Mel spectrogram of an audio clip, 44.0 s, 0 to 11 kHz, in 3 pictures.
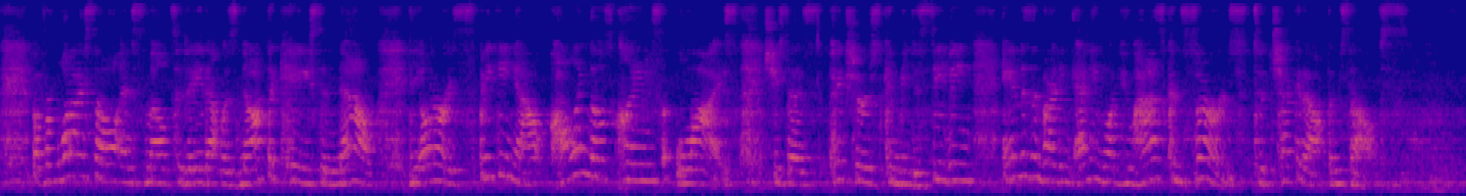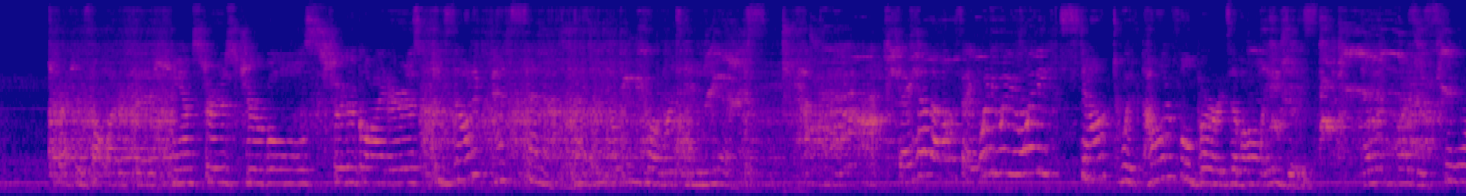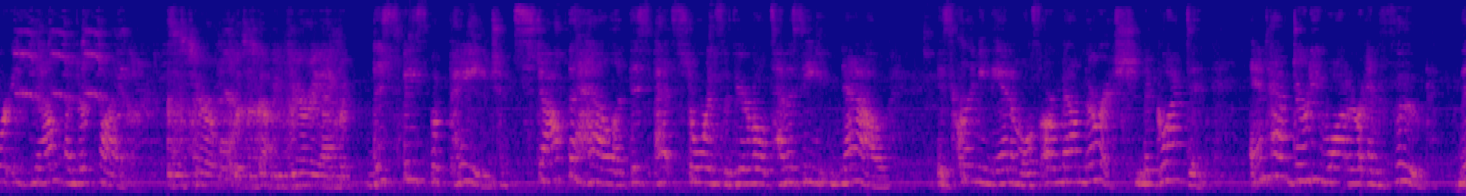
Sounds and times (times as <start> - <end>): Domestic animals, pets: 27.1 - 30.8.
